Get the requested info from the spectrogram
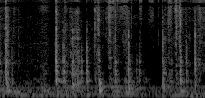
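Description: Irregular light clicks and knocks of rigid PVC pipe and fittings being handled against a plastic bucket lid, with a sharper knock about a second in.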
